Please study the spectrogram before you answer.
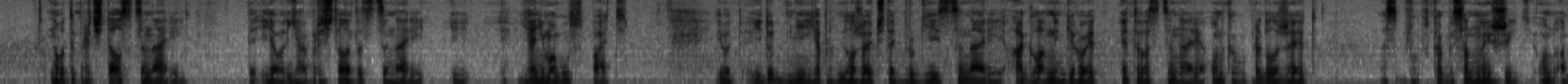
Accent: Krasnodar, Krasnodar Krai, Russia; я тут третий день в области, и первый день я человек южный, из Краснодара

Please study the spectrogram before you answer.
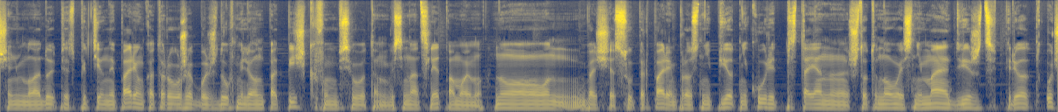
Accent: Moscow, Russia; born there; у меня вот, где я родился, в Кунце, в Москве

